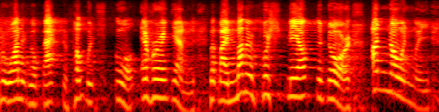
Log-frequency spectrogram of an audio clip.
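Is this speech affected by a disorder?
Yes: severe cleft palate with lisp; still speaks with a lisp, hard to understand, could not speak clearly for first 17 years.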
